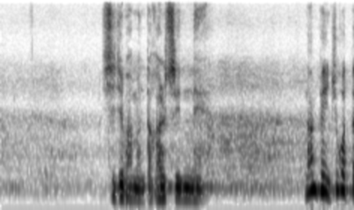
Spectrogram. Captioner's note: audience Laughter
